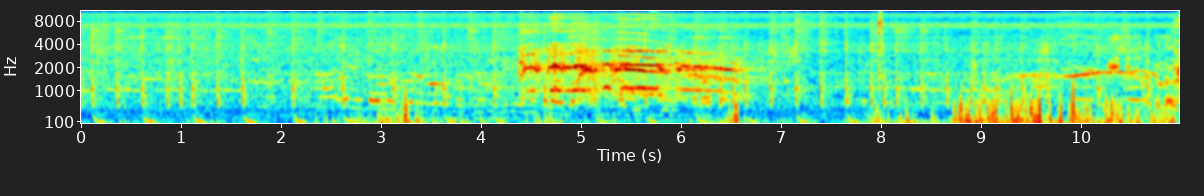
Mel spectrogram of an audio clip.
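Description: Roosters at a Filipino cockfight crow and cluck repeatedly, with shuffling, rustling and crowd murmur throughout, and a louder burst of activity near the end.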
